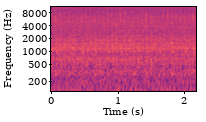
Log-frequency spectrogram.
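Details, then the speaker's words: Mercedes ML350 idling with a fast, light knock in the engine noise; source unknown, others suggest the air pump while the owner suspects a pulley or belt. "I'm trying to figure out what this noise is. I have no idea. Keep trying to tell me that they think it's a air pump, but I think it's a pulley or a belt."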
